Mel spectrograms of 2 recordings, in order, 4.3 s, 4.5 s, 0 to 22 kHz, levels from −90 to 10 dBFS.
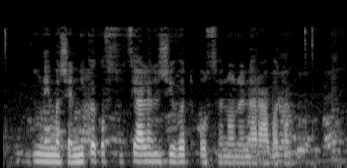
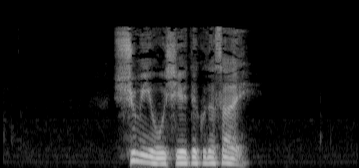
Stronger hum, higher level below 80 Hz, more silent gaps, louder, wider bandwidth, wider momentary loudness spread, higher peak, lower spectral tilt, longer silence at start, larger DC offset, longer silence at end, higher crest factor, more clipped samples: neither; about the same, -58 dBFS vs -58 dBFS; neither; second, -24 LUFS vs -20 LUFS; about the same, 11.5 kHz vs 11.5 kHz; first, 11 LU vs 8 LU; about the same, -8 dBFS vs -6 dBFS; first, -7 dB/octave vs -5 dB/octave; second, 0.2 s vs 1.45 s; neither; second, 0.05 s vs 1.4 s; about the same, 16 dB vs 18 dB; neither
